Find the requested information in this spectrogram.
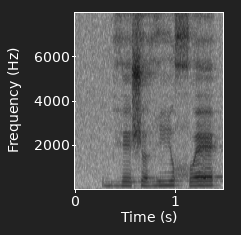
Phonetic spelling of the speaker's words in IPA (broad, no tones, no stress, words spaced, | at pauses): bʱeʃəɦi χʷɛ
